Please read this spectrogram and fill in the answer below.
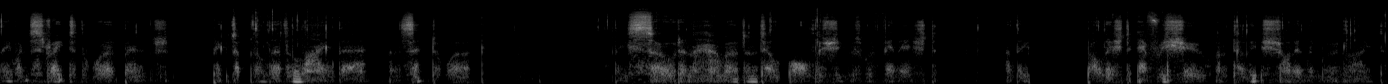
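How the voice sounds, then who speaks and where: A man is whispering. His pace is moderate. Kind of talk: ASMR bedtime story reading. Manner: whispered, soft.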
